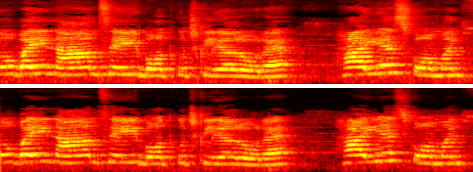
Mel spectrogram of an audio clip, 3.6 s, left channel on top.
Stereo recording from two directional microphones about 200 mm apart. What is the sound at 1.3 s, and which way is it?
Speech, 45° right (ahead or behind).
